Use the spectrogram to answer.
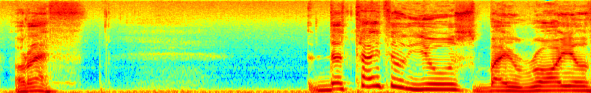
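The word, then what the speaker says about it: Reth: R-E-T-H, pronounced Ref.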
